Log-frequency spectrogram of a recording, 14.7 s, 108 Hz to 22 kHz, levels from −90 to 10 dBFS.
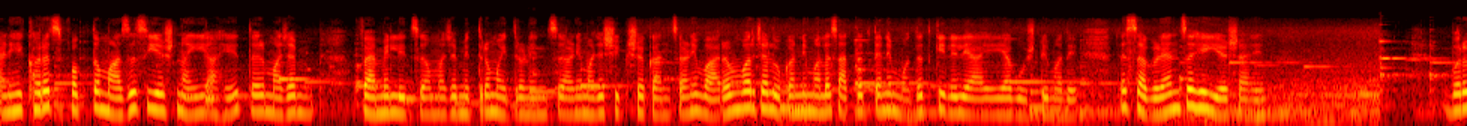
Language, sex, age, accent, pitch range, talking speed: Marathi, female, 20-39, native, 190-215 Hz, 135 wpm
